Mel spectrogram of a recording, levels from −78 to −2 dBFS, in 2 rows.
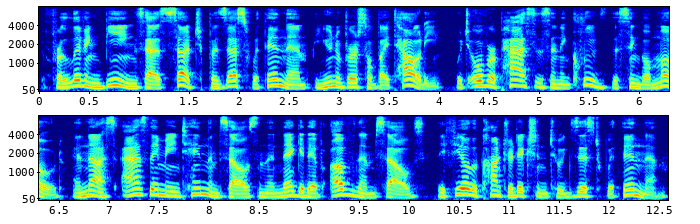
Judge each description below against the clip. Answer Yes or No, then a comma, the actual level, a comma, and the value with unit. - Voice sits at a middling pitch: Yes, medium, 145 Hz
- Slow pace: No, average, 175 wpm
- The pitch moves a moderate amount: No, wide, 6.2 semitones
